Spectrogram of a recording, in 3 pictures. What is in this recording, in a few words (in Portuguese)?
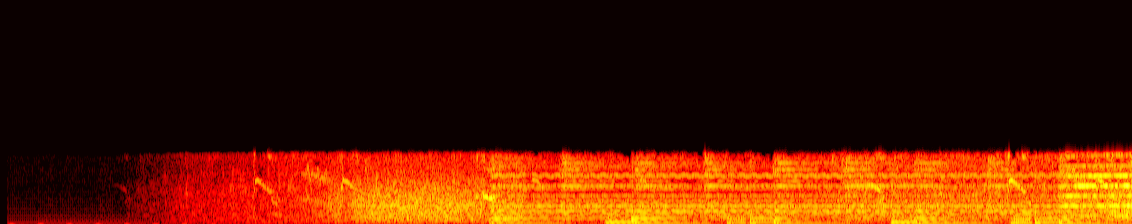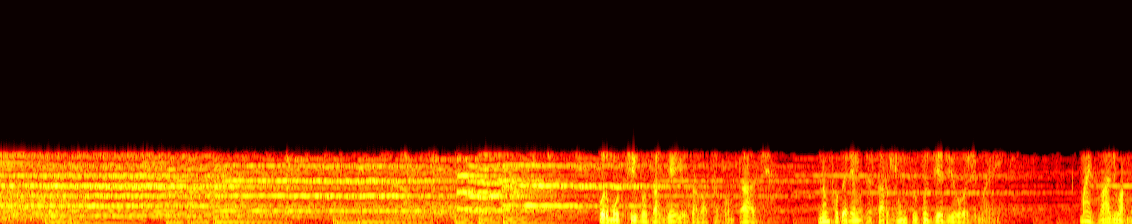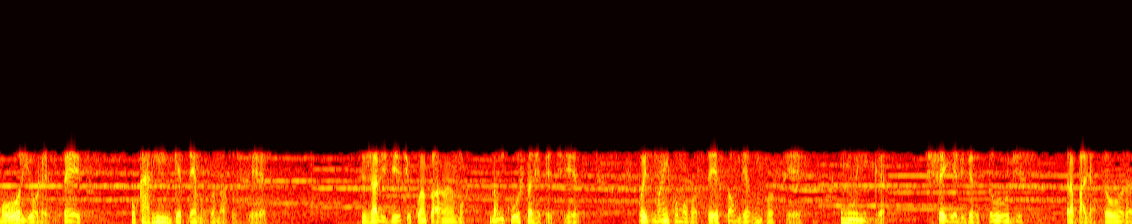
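Dia das Mães Distante Masculino; Telemensagens 2017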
